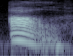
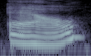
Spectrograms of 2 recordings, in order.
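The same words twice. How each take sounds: First: "al" with open Italian ah, lower; correct Italian pronunciation. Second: "al" with English short a as in cat; learner's mispronunciation. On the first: Teacher corrects beginners, "al" with open Italian ah. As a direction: say "al" with a as in father. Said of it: "follow it with the correct pronunciation". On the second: Teacher shows beginners' mistake, "al" with English short a. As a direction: say "al" like English name Al. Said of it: "first the way most people". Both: Shown as a demonstration.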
